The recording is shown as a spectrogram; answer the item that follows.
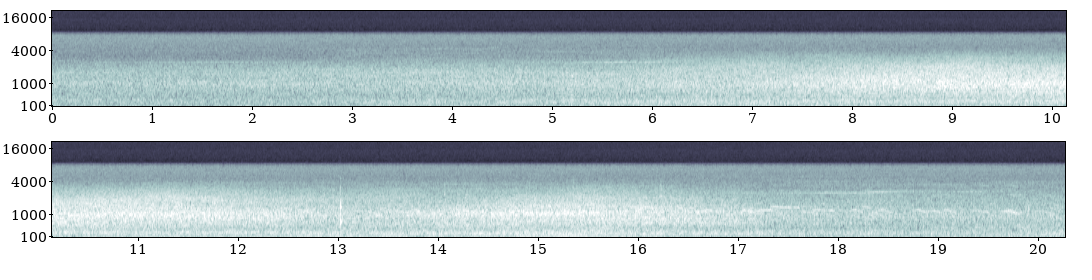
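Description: Small electric coaxial RC helicopter (Esky Big Lama) whirring in flight, its rotor and motor noise growing louder as it comes close overhead through the middle, then fading as it moves away.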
